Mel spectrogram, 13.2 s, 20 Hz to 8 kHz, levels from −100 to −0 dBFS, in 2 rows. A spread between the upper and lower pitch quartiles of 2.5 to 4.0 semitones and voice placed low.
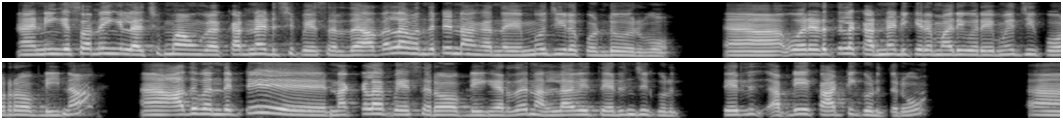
No: average, 3.1 semitones; high, 225 Hz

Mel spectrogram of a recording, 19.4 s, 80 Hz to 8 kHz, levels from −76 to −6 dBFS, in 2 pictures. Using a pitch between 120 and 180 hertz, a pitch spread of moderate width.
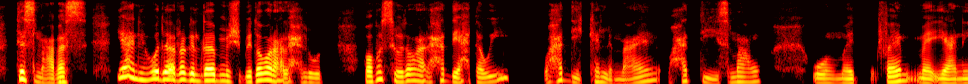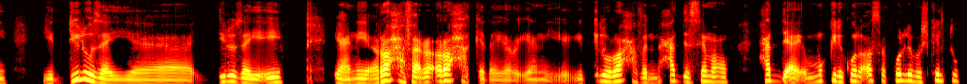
No: medium, 140 Hz; wide, 6.7 semitones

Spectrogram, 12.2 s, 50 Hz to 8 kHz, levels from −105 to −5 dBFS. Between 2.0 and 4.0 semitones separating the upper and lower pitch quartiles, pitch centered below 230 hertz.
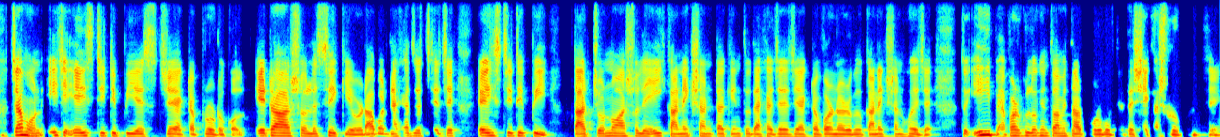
Yes: average, 3.7 semitones; medium, 140 Hz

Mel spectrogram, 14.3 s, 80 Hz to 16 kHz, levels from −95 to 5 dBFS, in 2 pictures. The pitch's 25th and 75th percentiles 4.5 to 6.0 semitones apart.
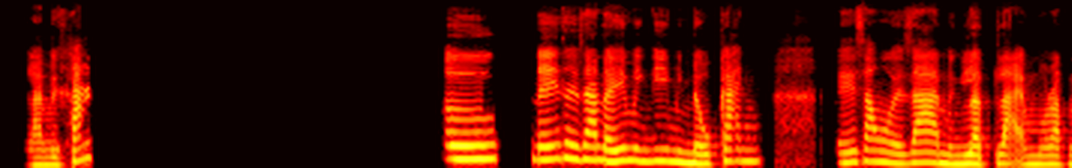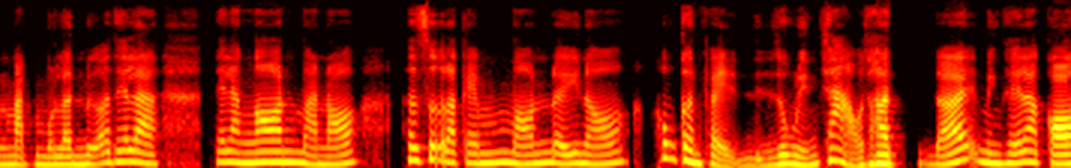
No: average, 4.1 semitones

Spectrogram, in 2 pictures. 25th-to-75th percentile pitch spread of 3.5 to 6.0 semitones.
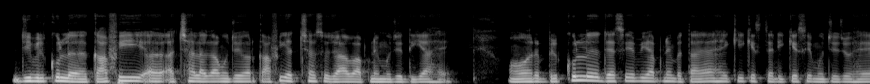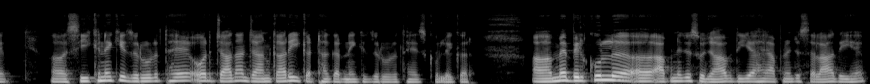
No: average, 3.1 semitones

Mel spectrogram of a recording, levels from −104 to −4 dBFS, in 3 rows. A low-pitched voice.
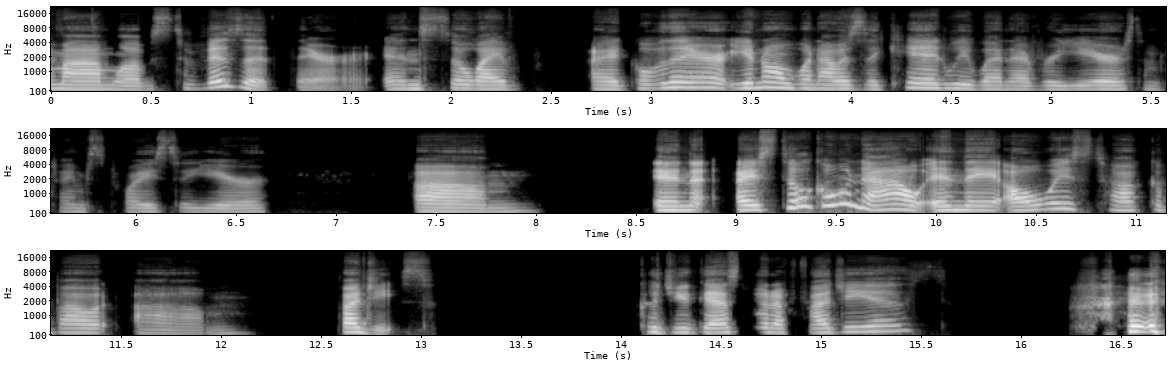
No: high, 190 Hz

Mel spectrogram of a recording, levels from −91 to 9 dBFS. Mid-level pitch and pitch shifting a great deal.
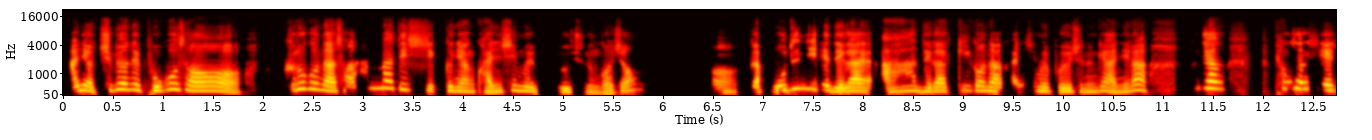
No: high, 210 Hz; wide, 6.5 semitones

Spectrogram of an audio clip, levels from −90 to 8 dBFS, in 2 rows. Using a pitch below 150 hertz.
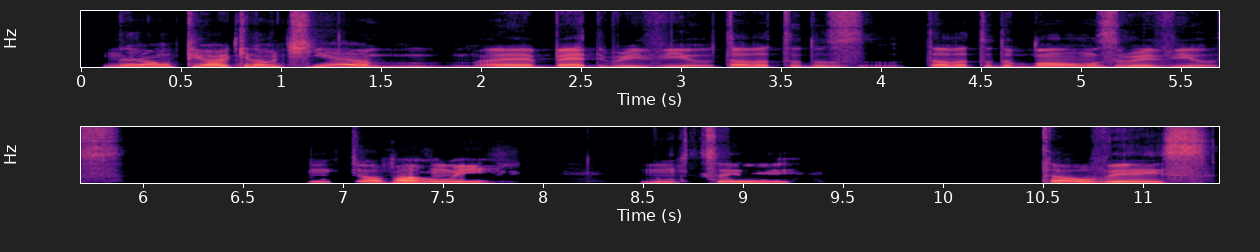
Yes: low, 135 Hz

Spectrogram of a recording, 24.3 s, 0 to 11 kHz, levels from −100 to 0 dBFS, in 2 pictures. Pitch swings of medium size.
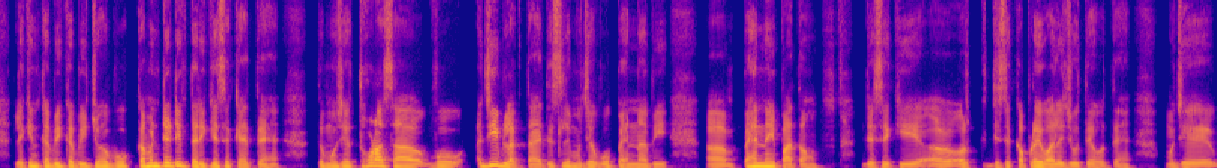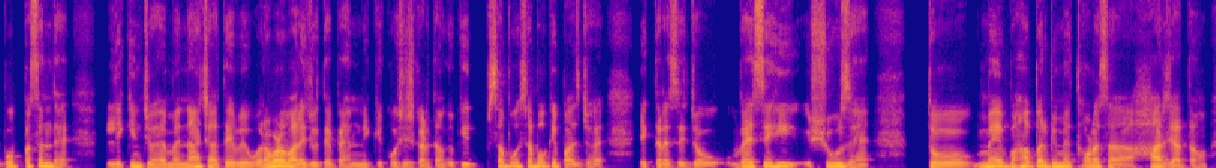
Yes: average, 3.5 semitones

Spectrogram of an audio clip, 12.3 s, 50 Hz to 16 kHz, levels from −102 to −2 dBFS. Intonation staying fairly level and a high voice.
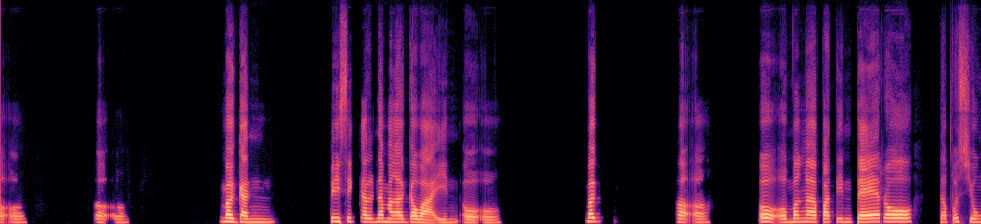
Yes: narrow, 2.3 semitones; high, 235 Hz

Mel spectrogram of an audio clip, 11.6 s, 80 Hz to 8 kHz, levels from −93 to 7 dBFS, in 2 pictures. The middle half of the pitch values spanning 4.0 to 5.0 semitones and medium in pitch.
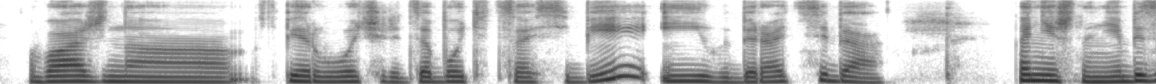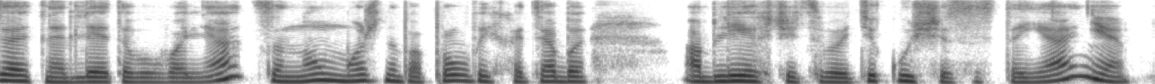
No: average, 2.8 semitones; medium, 175 Hz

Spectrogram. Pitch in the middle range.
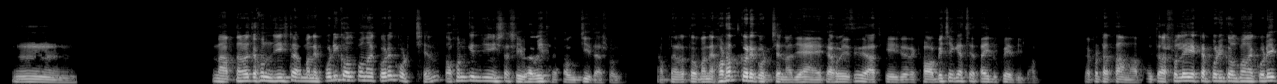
Yes: medium, 145 Hz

